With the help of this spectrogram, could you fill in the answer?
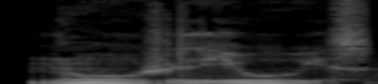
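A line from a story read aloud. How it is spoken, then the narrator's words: Gentle. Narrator (Russian): мягко сказал он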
